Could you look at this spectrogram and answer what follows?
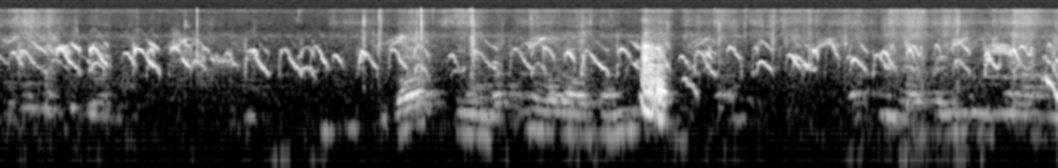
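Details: Grey francolin mother foraging with her chicks; dense chorus of quick, high, down-slurred cheeping notes, with lower soft clucks and a brief louder burst midway.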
